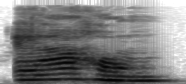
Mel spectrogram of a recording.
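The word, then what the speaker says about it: イヤホン: bahasa Inggris juga yaitu iahong Iong atau Kadang orang Jepang itu membacanya eahong eong eahong atau iahong eahong tu sama saja kunci kunci rumah Kunci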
